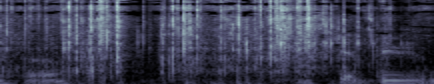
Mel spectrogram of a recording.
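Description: Trading cards rustle and flick as hands sort through them.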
